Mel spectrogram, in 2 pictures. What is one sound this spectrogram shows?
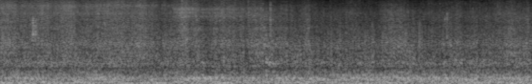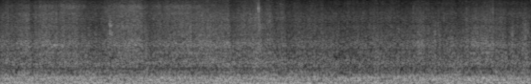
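Wind rushes loudly over the microphone.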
